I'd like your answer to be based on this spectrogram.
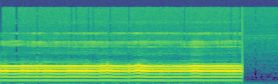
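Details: Voice tremor patient recording: predominantly mild vocal instability, with some semi-rhythmical tremulous movements towards the end.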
